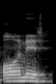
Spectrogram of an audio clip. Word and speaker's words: ऑनेस्ट: इज वह है एन ऑनेस्ट देखिए यहां पे एच साइलेंट होता है ना ऑनेस्ट का मतलब ईमानदार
